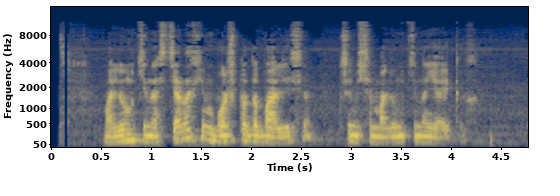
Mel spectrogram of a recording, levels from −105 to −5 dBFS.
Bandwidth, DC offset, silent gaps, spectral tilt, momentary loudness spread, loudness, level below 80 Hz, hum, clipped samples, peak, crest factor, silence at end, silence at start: 11.5 kHz; under 0.1%; none; -5.5 dB/octave; 12 LU; -23 LUFS; -56 dBFS; none; under 0.1%; -4 dBFS; 20 dB; 0.35 s; 0.1 s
